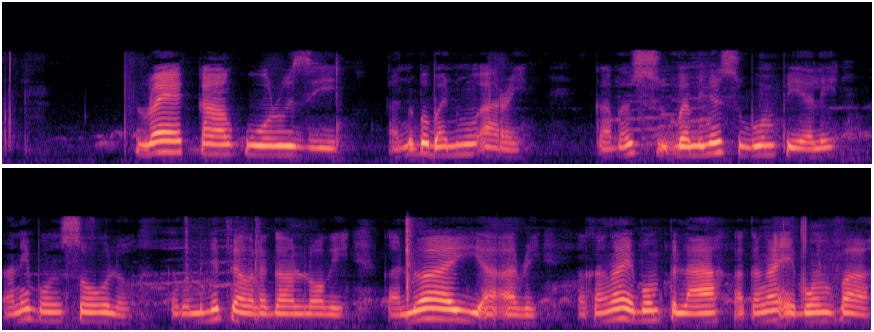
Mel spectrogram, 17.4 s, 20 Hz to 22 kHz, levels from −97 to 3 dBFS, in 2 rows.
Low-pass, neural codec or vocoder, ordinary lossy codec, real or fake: 7.2 kHz; none; AAC, 48 kbps; real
